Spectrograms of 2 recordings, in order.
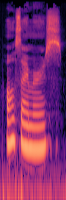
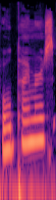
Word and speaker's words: Alzheimer's: Alzheimer's, by the way, is not pronounced old-timers.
